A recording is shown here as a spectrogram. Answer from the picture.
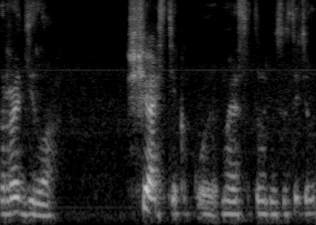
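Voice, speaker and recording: A woman's somewhat breathy voice, fairly low in pitch, dark and mellow in tone. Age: 50s. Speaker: religious video blogger. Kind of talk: monologue sermon-like video blog. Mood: thoughtful, upset. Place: home room. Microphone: webcam.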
